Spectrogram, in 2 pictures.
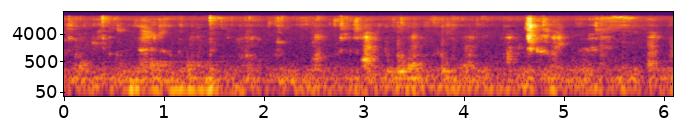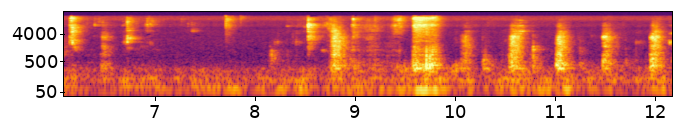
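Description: Close-miked chewing and biting of spicy beef curry with rice: irregular wet mouth clicks and smacks, louder and closer together in the last few seconds.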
